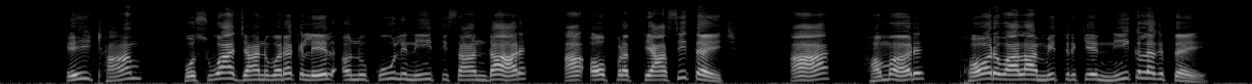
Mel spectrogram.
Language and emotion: Maithili, surprised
